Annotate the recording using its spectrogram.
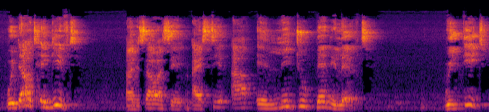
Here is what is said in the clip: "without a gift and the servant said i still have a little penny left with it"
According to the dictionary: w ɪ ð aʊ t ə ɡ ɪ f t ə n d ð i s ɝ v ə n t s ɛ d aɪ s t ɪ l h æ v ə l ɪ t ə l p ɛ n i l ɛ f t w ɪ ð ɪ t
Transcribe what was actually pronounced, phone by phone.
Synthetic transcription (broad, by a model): w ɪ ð aʊ t ə ɡ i f t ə n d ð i s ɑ w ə s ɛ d aɪ s t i l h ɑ v ə l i t l p ɛ n i l ɛ f t w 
